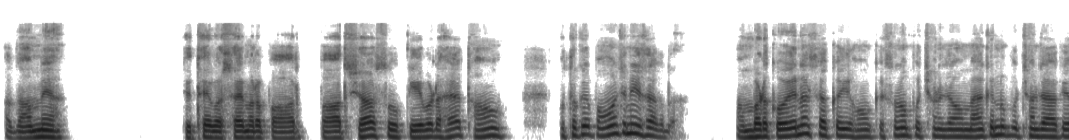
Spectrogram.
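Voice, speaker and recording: Male preacher, somewhat raised pitch; slow chanted verses, brisk plain explanation. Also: darkish tone. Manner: chants verses slowly, then explains in quick plain talk. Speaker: Sikh preacher giving katha. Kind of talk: scripture exposition sermon. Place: based in Canada.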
